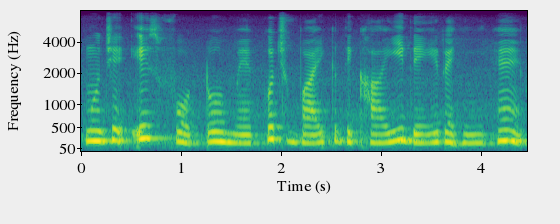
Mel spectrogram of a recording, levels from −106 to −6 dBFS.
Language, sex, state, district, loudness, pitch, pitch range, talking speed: Hindi, female, Madhya Pradesh, Katni, -16 LUFS, 200 Hz, 180-225 Hz, 135 wpm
